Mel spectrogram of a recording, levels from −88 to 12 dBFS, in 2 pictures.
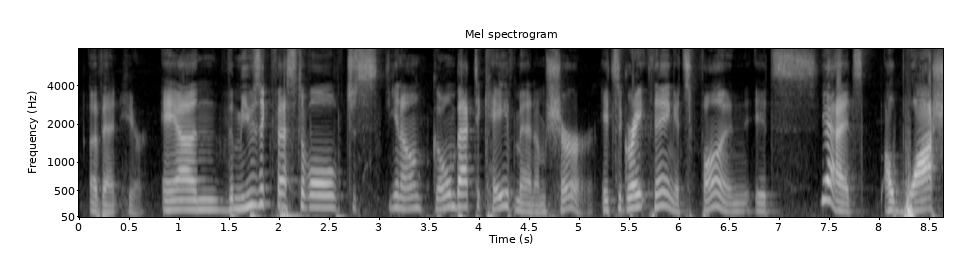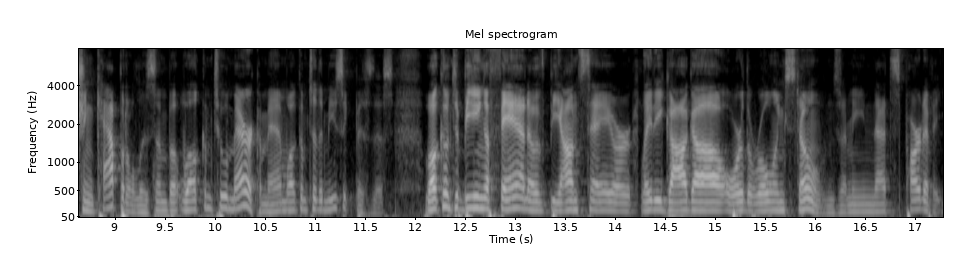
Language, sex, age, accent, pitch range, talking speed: English, male, 40-59, American, 135-175 Hz, 200 wpm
